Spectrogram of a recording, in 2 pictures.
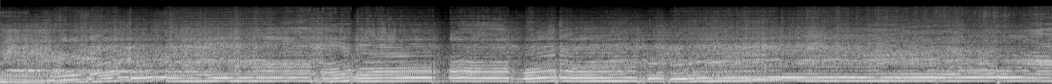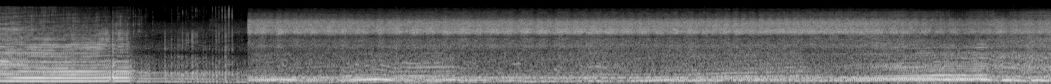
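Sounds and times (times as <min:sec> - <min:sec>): rally car engine revving: 0:00.0 - 0:21.0.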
